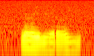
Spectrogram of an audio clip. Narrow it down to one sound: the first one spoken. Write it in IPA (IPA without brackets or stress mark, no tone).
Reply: ɾ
